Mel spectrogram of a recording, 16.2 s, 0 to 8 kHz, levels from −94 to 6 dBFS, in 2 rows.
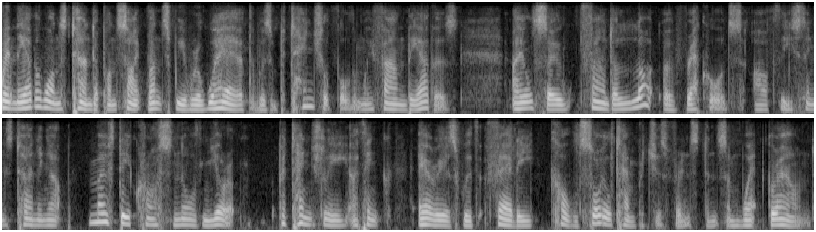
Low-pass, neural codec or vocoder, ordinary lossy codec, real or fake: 7.2 kHz; vocoder, 22.05 kHz, 80 mel bands, Vocos; Opus, 24 kbps; fake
